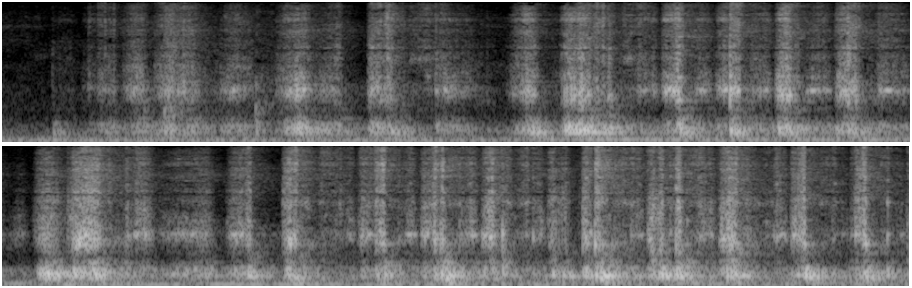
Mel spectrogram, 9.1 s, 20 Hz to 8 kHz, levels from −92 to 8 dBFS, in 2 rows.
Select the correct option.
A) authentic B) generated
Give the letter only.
B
